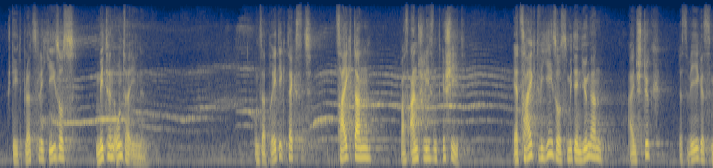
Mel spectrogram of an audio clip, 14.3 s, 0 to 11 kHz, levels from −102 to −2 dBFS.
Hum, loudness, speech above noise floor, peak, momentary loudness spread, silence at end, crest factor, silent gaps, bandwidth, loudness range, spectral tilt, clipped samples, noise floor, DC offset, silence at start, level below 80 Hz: none; -24 LUFS; 26 dB; 0 dBFS; 20 LU; 0 s; 24 dB; none; 9.8 kHz; 8 LU; -5 dB/octave; under 0.1%; -49 dBFS; under 0.1%; 0.15 s; -60 dBFS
